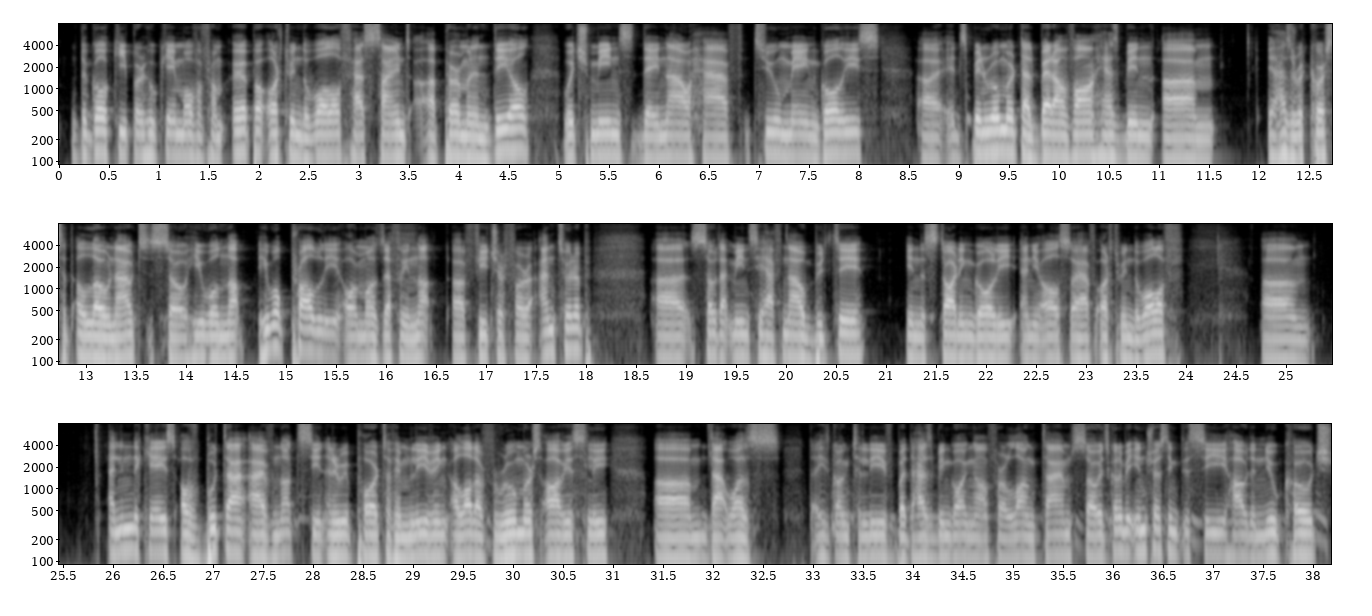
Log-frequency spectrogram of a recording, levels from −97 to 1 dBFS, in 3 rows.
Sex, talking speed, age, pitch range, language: male, 190 wpm, 20-39, 110-120 Hz, English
